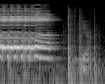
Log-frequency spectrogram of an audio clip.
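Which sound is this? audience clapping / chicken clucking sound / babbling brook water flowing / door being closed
chicken clucking sound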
